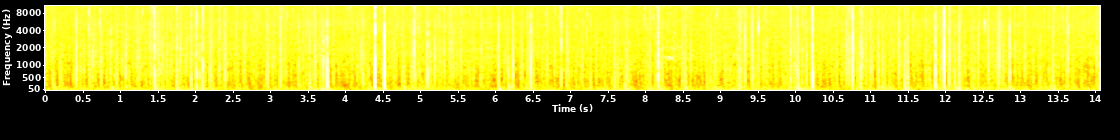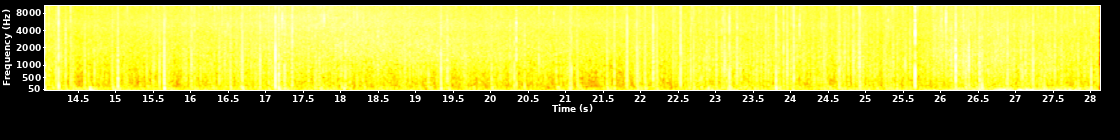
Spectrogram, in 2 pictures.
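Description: Heavy rain falling steadily, with many sharp individual drops ticking and splashing close by.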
